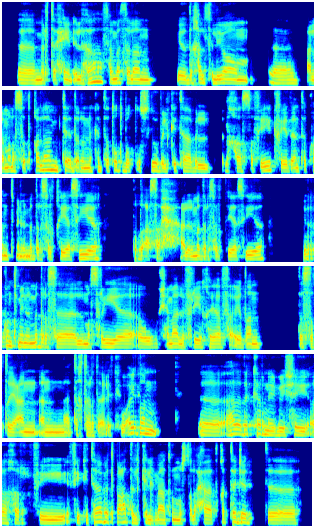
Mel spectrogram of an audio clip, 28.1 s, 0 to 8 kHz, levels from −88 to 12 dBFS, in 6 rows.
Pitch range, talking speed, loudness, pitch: 115-140 Hz, 120 wpm, -21 LUFS, 125 Hz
